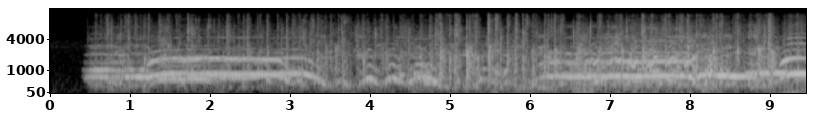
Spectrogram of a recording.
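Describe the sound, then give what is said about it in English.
Healthcare workers in a hospital applaud steadily and loudly as a COVID-19 patient leaves the ICU, many hands clapping in a dense patter, with raised voices cheering and whooping over it throughout. “But this is uh, them leaving the ICU and getting applause uh, uh, applause from all the healthcare workers in the hospital.”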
